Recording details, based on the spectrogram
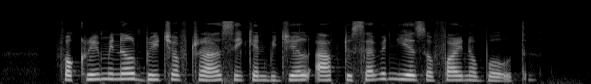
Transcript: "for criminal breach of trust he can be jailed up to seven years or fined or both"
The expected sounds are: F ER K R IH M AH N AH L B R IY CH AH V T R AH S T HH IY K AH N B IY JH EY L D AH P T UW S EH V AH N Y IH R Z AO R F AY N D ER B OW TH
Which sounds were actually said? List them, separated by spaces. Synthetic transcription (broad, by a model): F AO K R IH M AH N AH L B R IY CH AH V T R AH S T K AH N B IY JH EY L D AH P T UW S EH V AH N Y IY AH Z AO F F AY N ER B OW T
